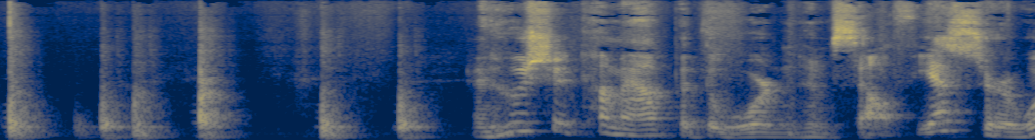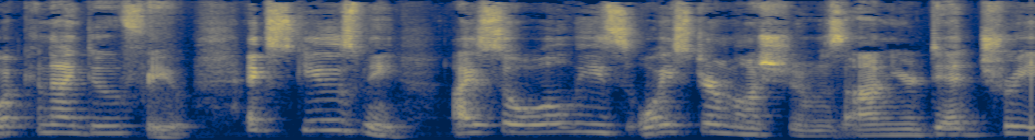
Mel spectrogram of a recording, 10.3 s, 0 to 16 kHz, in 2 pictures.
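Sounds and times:
knocking on a door: 0:00.0 - 0:02.2
speech: 0:02.4 - 0:10.3.

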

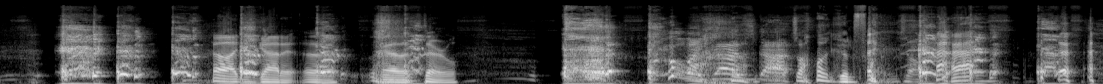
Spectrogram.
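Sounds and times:
person coughing hard: 0:00.4 - 0:04.4, 0:05.6 - 0:07.5, 0:08.7 - 0:11.0
speech: 0:02.1 - 0:04.7, 0:07.0 - 0:11.0
laughter: 0:06.8 - 0:09.9, 0:10.6 - 0:11.0.

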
